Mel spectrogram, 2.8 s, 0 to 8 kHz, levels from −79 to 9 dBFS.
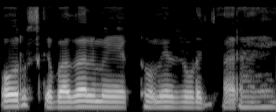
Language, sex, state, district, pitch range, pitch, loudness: Hindi, male, Chhattisgarh, Balrampur, 140-155 Hz, 145 Hz, -17 LUFS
